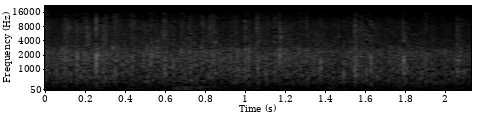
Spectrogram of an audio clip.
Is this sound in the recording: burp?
no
